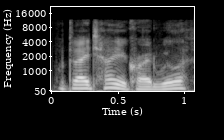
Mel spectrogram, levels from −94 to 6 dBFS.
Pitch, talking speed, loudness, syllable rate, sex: 145 Hz, 390 wpm, -14 LUFS, 7.8 syllables/s, male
